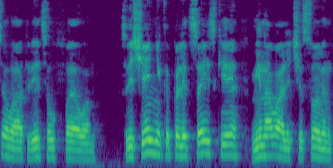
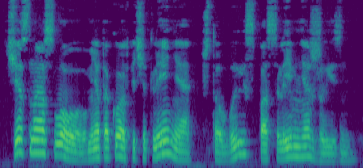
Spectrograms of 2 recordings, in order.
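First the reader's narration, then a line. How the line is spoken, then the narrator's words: Mumbling. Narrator (Russian): Феллон пробормотал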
